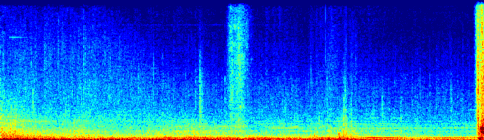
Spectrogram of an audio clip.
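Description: A Confringo spell explosion bursts in Hogwarts Legacy, a deep rumbling blast that rolls on and decays over several seconds, with a sharp crack at the very end.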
